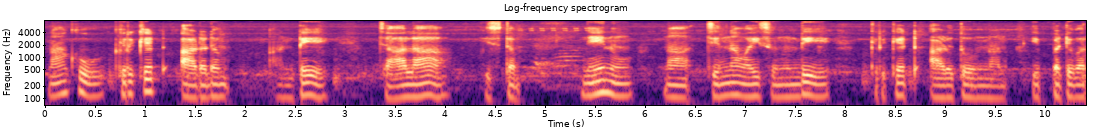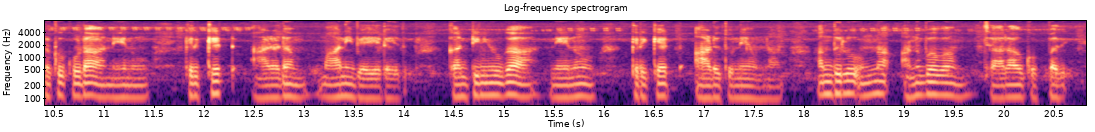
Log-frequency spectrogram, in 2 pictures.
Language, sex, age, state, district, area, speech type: Telugu, male, 30-45, Andhra Pradesh, Chittoor, urban, spontaneous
